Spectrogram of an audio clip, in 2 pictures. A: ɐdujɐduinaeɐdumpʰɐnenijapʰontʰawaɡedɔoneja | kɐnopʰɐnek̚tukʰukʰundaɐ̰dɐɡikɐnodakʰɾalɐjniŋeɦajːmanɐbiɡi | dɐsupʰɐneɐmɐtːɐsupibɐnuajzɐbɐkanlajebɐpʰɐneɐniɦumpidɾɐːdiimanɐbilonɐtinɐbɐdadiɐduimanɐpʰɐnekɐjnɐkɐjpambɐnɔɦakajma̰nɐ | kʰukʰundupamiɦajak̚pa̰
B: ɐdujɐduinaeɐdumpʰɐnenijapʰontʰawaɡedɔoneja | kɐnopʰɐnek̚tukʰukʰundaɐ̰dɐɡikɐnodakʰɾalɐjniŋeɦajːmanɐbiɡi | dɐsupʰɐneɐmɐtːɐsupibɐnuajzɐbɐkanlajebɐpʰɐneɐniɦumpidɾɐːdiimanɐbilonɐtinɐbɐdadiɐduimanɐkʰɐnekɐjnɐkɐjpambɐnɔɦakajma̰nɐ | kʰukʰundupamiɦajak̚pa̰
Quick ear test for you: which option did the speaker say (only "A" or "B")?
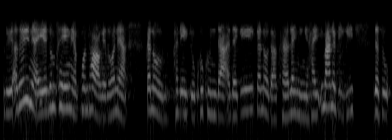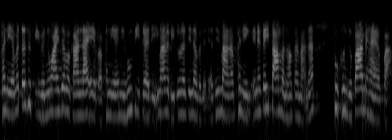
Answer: A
